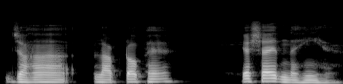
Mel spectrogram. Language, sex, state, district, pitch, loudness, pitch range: Hindi, male, Delhi, New Delhi, 120 Hz, -18 LUFS, 110-125 Hz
